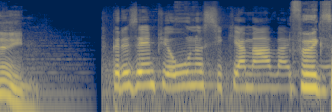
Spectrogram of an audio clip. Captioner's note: speaking in foreign language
